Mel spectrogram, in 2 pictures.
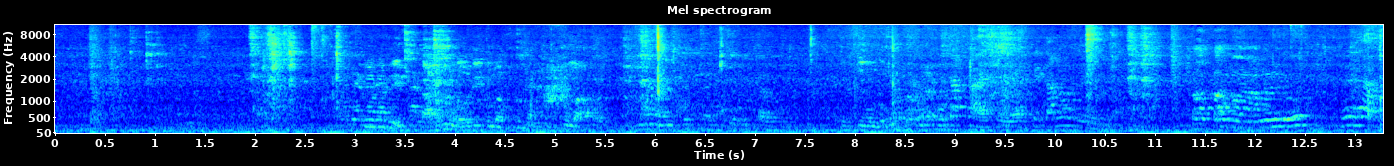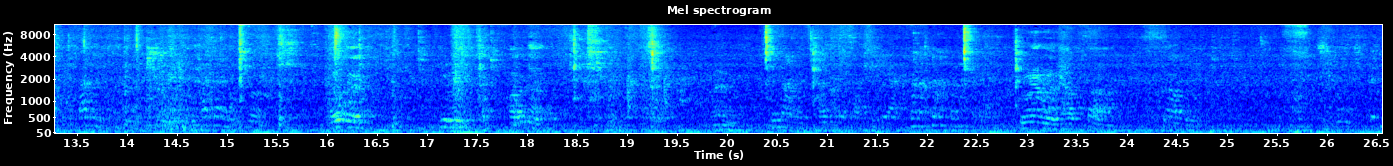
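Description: Spoons and chopsticks clink against bowls.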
